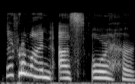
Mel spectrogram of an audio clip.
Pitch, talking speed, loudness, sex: 320 Hz, 220 wpm, -16 LUFS, female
